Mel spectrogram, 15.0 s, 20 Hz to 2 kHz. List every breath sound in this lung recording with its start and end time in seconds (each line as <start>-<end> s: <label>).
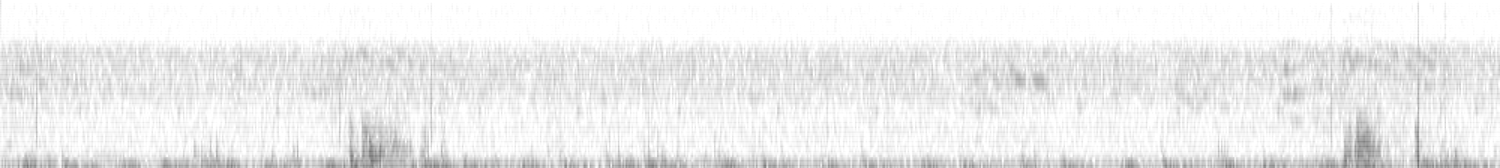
3.41-4.48 s: inhalation
3.41-4.48 s: crackles
13.44-14.24 s: inhalation
13.44-14.24 s: crackles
